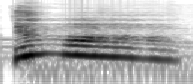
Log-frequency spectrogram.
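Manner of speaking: high, excited gasp; delighted gasp. Real, not acted. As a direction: gasp at a treat. Delighted by chocolate strawberries.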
